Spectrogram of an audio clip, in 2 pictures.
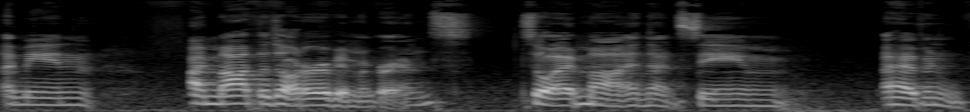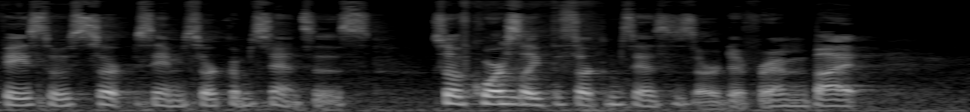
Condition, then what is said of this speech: No condition.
